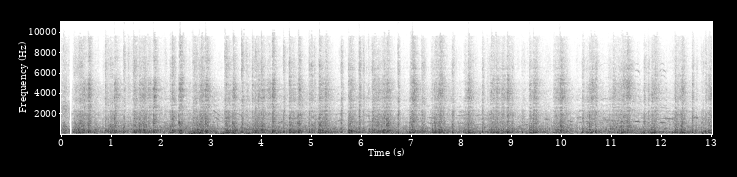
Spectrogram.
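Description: Many small hand drums beaten together by a crowd of schoolchildren, a dense, continuous drumming without a clear common beat, with children's voices mixed in.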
